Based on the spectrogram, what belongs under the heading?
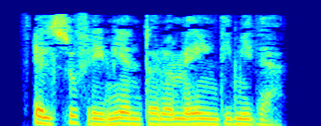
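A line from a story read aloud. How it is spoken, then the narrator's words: Humble sigh. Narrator (Spanish): suspiró la víctima con humildad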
